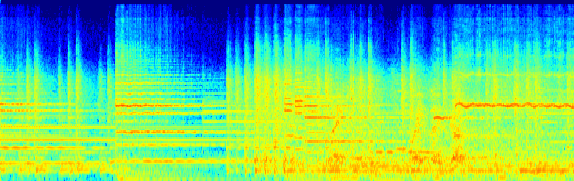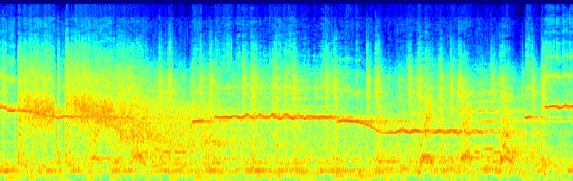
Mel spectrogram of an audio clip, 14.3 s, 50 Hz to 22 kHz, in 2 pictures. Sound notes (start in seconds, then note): 7.4 gunshots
